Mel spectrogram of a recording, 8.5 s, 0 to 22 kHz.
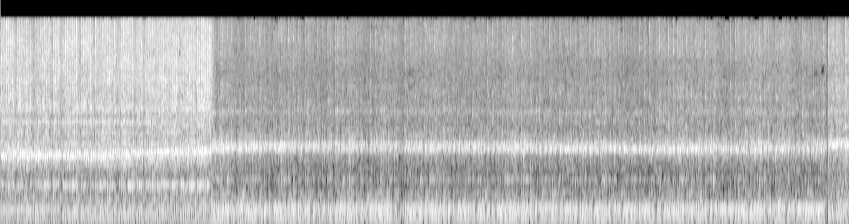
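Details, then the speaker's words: K20-swapped AWD Honda Integra with turbo kit, first start-up before dyno: crisp revs rising and falling cleanly with sharp exhaust pops on overrun; healthy fresh four-cylinder, normal revving with exhaust pops. "hey what did i tell you i i told you it's gonna pop out pretty good"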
